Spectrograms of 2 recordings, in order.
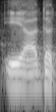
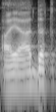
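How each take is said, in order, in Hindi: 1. यह शब्द 'i' स्वर से शुरू होता है। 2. यह शब्द 'a' स्वर से शुरू होता है। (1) "लेकिन सही उच्चारण इसका इयादत है" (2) "इसको अनेक लोग अयादत कहते हैं"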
